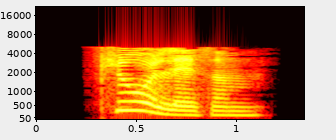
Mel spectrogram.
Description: Προφορά
{‘plʋrə,lızm}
